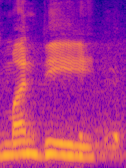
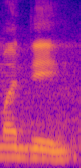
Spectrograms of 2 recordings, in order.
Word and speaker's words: Mundy: And my last name is Mundy. And my entire football career, announcers, coaches, teammates have been mispronouncing my name and calling me Ryan Monday. There is no A in my name. It is Ryan Mundy.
